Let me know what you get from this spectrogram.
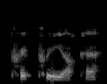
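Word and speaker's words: Priprioca: i'll spell that at p r i p primp r i o c a preprioca i think that's how you pronounce it i'm not 100 sure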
